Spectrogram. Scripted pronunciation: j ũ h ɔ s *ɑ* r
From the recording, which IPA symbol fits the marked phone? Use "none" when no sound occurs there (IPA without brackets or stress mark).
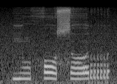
ʌ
